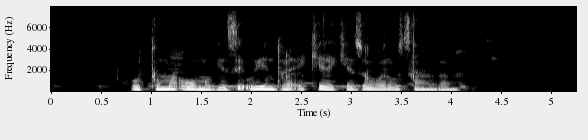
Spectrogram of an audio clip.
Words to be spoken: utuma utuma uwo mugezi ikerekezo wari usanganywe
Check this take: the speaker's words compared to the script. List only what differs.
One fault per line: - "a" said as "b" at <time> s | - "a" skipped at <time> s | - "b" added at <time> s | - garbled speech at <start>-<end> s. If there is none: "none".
- "utuma" skipped at 1.2 s
- "uhindura" added at 2.0 s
